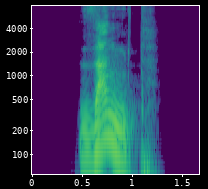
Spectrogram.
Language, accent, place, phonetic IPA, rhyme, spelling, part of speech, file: German, Germany, Berlin, [zaŋt], -aŋt, sangt, verb, De-sangt.ogg
- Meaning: second-person plural preterite of singen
